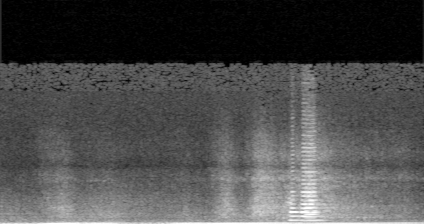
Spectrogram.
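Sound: truck pulling up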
